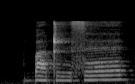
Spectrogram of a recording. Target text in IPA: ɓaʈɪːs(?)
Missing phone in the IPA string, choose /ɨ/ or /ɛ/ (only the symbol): ɛ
